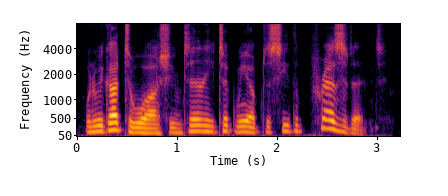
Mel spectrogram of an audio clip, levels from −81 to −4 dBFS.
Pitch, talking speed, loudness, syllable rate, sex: 145 Hz, 240 wpm, -21 LUFS, 5.7 syllables/s, male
